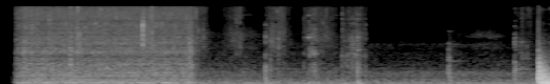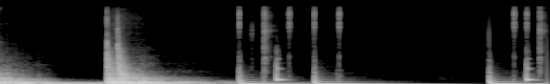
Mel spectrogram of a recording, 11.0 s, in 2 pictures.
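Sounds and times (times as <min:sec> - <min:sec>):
hot oil sizzling and crackling: 0:00.1 - 0:02.1.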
